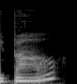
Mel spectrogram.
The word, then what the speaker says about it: Bâle: And thirdly then, another example from Europe, the Swiss city, which has two pronunciations for its name, depending on whether you're thinking in French or in German, and that will be Bâle or Basel, described as follows.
